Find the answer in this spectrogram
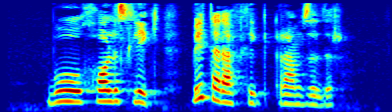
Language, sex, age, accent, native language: Uzbek, female, 18-24, Buxoro, Uzbek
